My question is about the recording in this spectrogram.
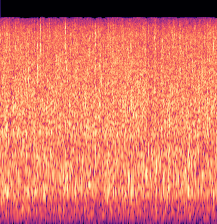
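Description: Steady rush of water: a storm-drain outfall pipe pouring down onto rocks in a small creek, with the creek running over its stones.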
